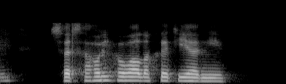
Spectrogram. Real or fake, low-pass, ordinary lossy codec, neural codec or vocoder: fake; 7.2 kHz; Opus, 24 kbps; codec, 16 kHz, about 1 kbps, DyCAST, with the encoder's durations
